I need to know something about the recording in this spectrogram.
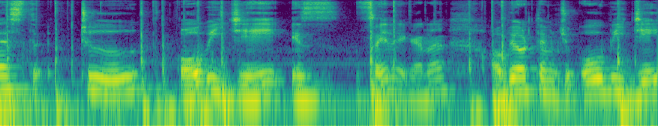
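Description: Computer keyboard typing: a run of key clicks as a line of code is entered, with a press of Enter partway through.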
